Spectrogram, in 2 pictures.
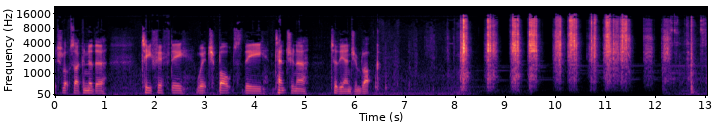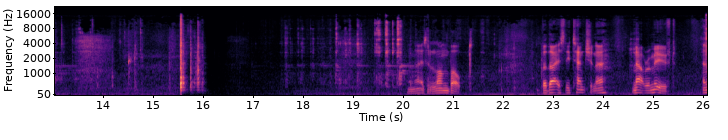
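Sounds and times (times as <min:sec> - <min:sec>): sharp metallic click: 0:08.1 - 0:12.3
hand ratchet clicking: 0:08.1 - 0:12.4.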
